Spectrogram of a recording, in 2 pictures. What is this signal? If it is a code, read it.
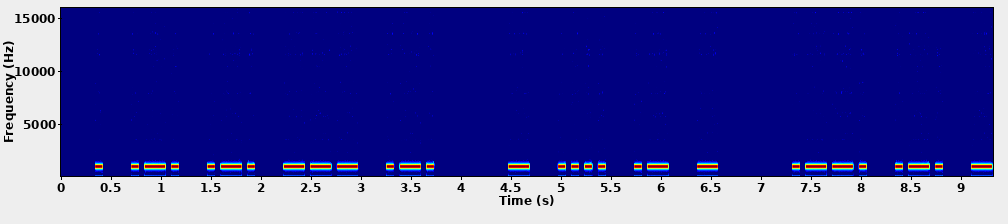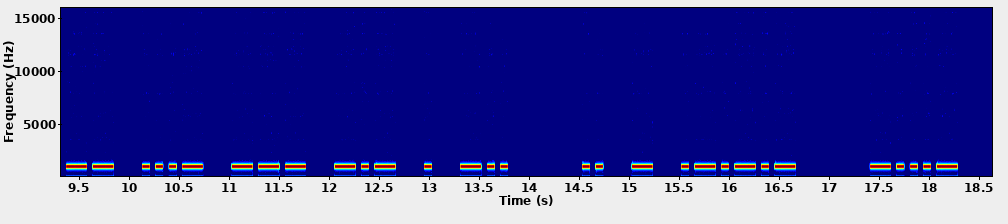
Morse code, heard as a keyed tone, about 18 wpm, spaced as for 15 wpm, 1000 Hz. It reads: ERROR THAT PROVOKED IT. <BT>
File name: qotdfiles / 15wpm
